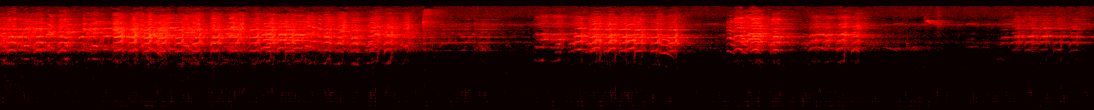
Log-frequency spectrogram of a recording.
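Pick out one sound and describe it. A small monkey pads softly across dry leaves.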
